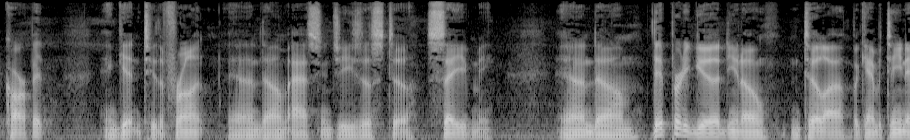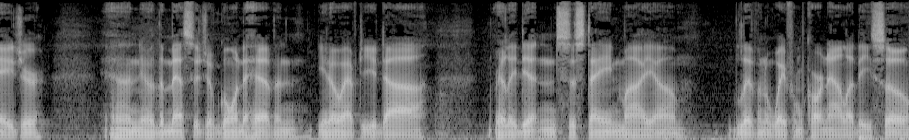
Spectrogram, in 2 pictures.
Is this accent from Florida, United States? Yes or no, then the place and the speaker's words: yes; Gainesville, Florida, United States; moved away as an adult; also born or lived in Archer, Florida; now in Tulsa, United States; So I was born in Gainesville, Florida.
